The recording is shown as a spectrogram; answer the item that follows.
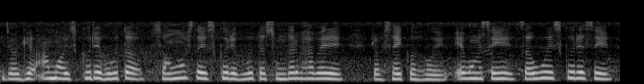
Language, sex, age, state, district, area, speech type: Odia, female, 18-30, Odisha, Balangir, urban, spontaneous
